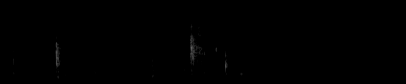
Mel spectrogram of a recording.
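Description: Near silence with a few faint wet clicks and squishes: sips and swallows from a plastic water bottle.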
